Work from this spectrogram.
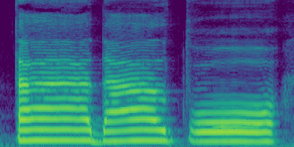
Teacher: ہماری جو زبان کے جو یہ نوک ہے یہ ہماری اوپر والے دانتوں کی جڑ میں لگتی ہے۔ آپ پڑھ کے دیکھیں، آپ کو پتہ چلے گا، منہ بند کر رکھیں، ہماری زبان اوپر والے دانتوں کی جڑ میں لگے گی، تو تا دال تو یہ تینوں حروف ادا ہو جائیں گے۔ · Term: حروف نطعیہ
